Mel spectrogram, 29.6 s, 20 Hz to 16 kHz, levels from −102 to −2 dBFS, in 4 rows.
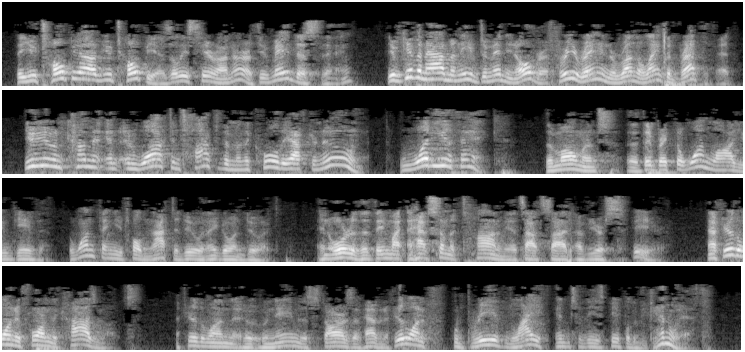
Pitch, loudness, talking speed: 150 Hz, -20 LUFS, 250 wpm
